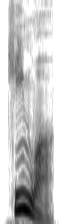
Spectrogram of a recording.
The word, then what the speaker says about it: quinoa: Quinoa, the small grain with big muscle power.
